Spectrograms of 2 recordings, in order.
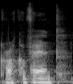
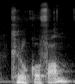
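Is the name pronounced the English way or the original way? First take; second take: English; original. First: The name is said with an English pronunciation. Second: The name is said with a non-English pronunciation.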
